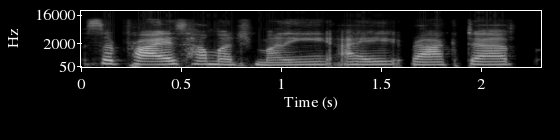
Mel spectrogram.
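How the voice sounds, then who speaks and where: A woman's voice: medium pitch, steady tone, normal speed, a bit bright, smooth, dry recording, studio quality. A young woman with an American accent, chatting casually and informally as a podcast co-host, giggly in manner. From California, United States. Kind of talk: casual chat.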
